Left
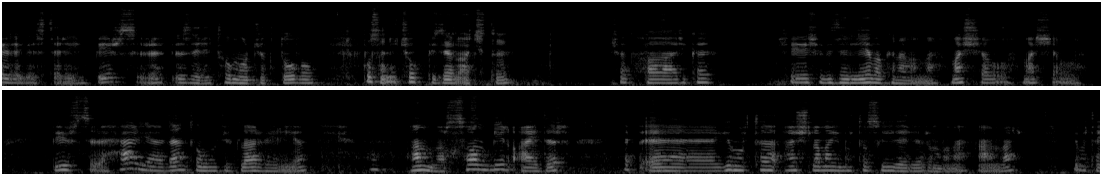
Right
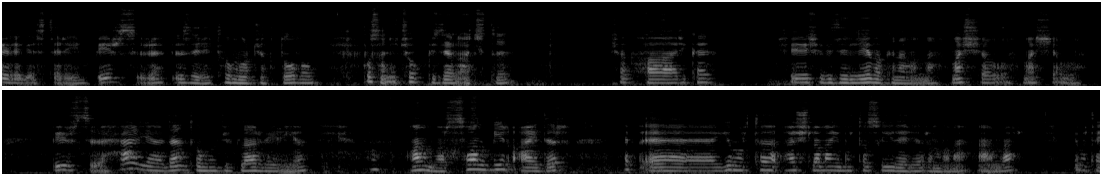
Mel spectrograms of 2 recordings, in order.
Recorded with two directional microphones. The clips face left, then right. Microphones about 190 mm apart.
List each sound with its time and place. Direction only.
0.0 s speech: 15° right (ahead or behind)
3.6 s speech: 25° left (ahead or behind)
4.4 s speech: 40° left (ahead or behind)
6.1 s speech: 10° right (ahead or behind)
